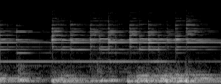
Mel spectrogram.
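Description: Danjiri festival music: a large brass gong struck with a stick in a fast, repeated rhythm, its metallic ring sustained between strikes, over beating drums.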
